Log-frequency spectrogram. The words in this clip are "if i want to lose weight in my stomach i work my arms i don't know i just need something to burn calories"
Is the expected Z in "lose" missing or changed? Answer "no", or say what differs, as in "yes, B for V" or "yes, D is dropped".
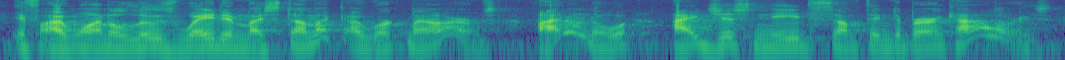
no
